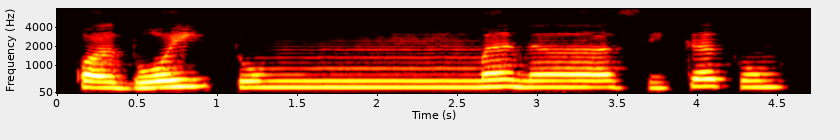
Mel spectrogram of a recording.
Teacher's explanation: इदगाम शफवी हो रहा है, मीम साकिन के बाद मीम आ रहा है, तो इसलिए हम यहाँ पे इदगाम करेंगे।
